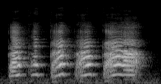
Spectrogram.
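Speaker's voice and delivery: high squawking goose calls; high bird cries; goose cawing. Acted. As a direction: caw like a frightened goose. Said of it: "all he was heard was".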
